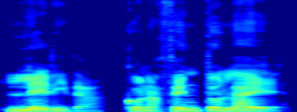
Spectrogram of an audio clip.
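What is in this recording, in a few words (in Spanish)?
"Lérida", Spanish, male; mekanta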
